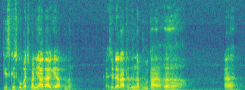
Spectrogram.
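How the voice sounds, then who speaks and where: A man giving sarcastic news commentary in an animated voice, and he often speaks directly to the people he criticises. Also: fairly high pitch, unhurried. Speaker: political commentator.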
